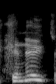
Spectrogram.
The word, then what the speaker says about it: Canute: Do you say Canute or Canut? – Canute, apparently, yes, Cnut.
